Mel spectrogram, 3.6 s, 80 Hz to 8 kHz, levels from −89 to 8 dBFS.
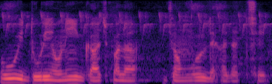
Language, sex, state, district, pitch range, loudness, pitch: Bengali, male, West Bengal, Jalpaiguri, 100-120 Hz, -34 LUFS, 110 Hz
